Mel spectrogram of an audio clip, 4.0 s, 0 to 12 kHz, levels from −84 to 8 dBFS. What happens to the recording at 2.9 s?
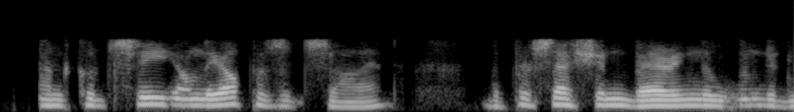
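G.729 codec coding runs through 2.9 s, as it does across the whole clip. Each 10 ms frame of speech is rebuilt from a vocal tract filter, a pitch predictor and a few pulses, with nothing passing above 4 kHz, so the voice sounds muffled, rough and plainly synthetic. This fits an 8 kbit/s G.729A coder.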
